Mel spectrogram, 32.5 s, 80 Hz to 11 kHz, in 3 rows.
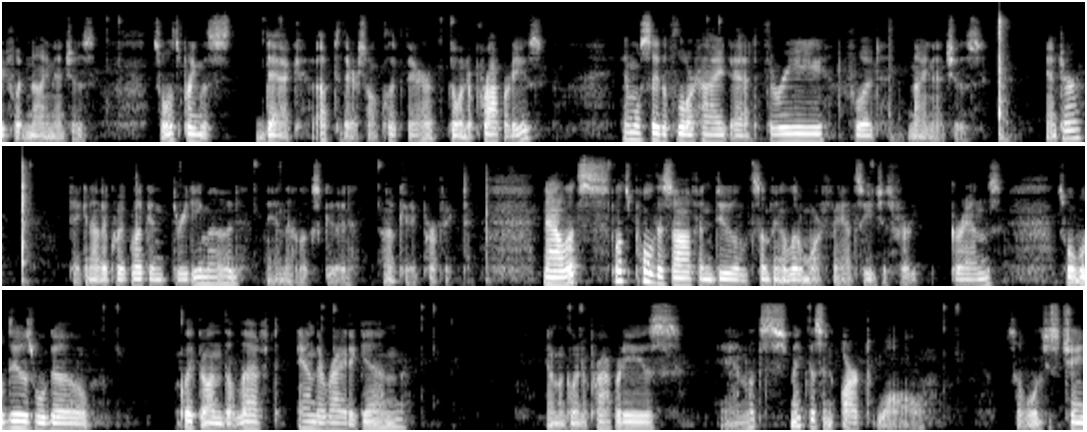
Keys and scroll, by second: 8.4 KP_3, 8.6 ', 9.0 KP_9, 10.2 Return, 12.3 3, 15.6 Escape.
